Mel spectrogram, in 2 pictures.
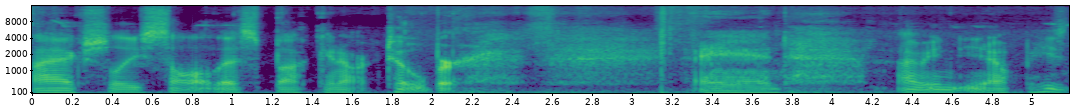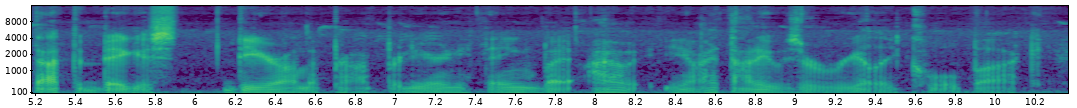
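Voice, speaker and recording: The man's pitch is very deep and low, with vocal fry. He speaks at a moderate pace with lively intonation. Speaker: hunting vlogger. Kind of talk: casual vlog narration. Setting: outdoors. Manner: whispering; animated.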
